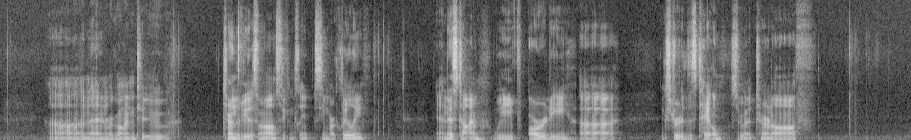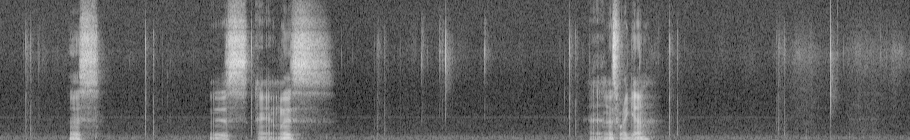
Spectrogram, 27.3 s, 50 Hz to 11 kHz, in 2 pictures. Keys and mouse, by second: 2.7 click, 3.7 space, 5.7 click, 5.8 click, 12.8 click, 14.1 click, 15.9 click, 17.5 click, 19.5 click, 22.4 click, 23.9 click, 25.5 click.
